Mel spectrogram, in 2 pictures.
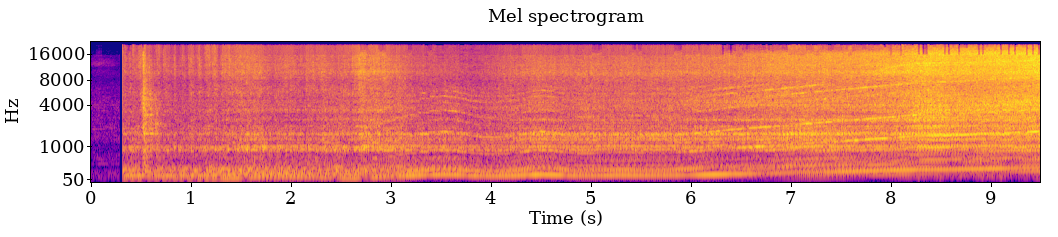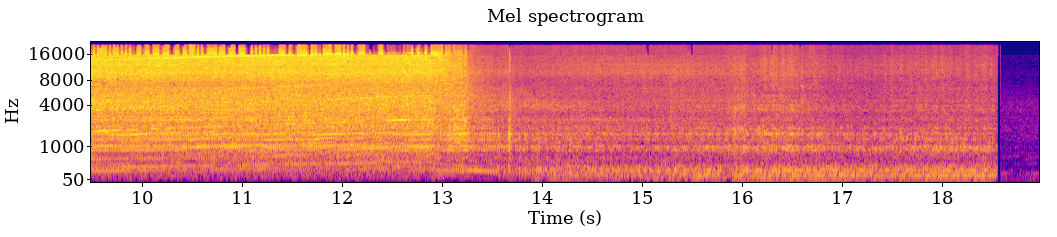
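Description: Turbocharged V8 swapped into a Nissan 370Z roars loud and close on a dyno, climbing through a long sustained rev sweep with rising pitch, then cutting off sharply and settling into a steady idle.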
